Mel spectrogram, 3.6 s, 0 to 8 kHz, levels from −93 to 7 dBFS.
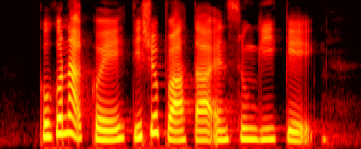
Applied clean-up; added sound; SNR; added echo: none; none; none; none.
